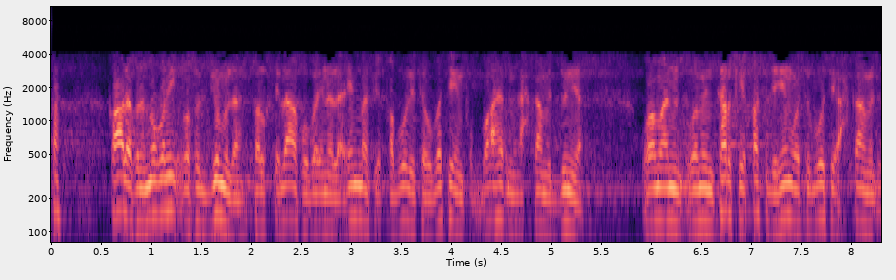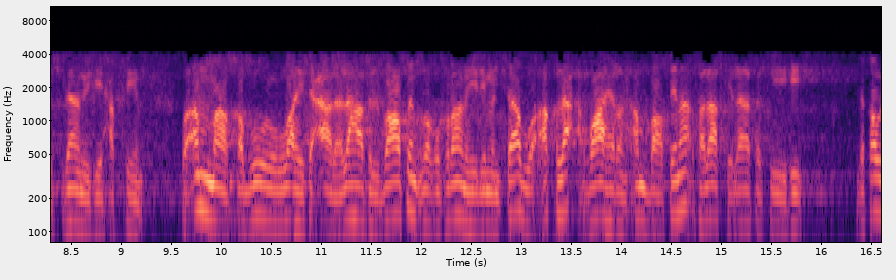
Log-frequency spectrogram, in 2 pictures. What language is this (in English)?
Arabic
